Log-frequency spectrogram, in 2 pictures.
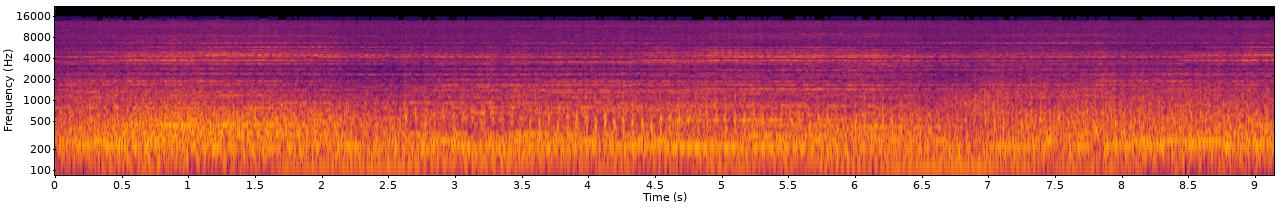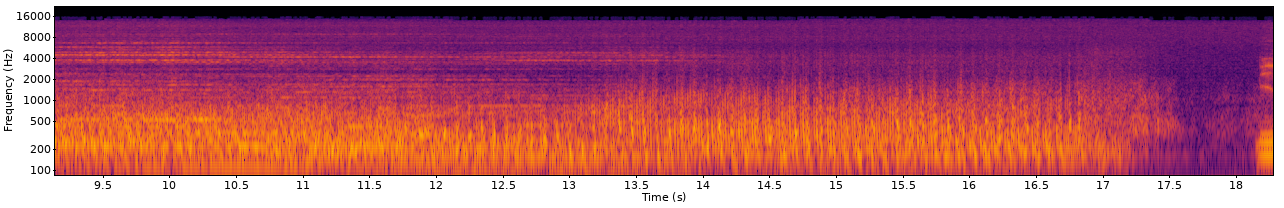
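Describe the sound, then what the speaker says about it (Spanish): Helicopters from the Korean War era heard as a continuous loud, dense mechanical drone with steady low rotor rumble, sustained throughout before fading out near the end. "Los helicópteros, un invento reciente, dejaron su huella en Corea como transportes de asalto y de evacuación de heridos."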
